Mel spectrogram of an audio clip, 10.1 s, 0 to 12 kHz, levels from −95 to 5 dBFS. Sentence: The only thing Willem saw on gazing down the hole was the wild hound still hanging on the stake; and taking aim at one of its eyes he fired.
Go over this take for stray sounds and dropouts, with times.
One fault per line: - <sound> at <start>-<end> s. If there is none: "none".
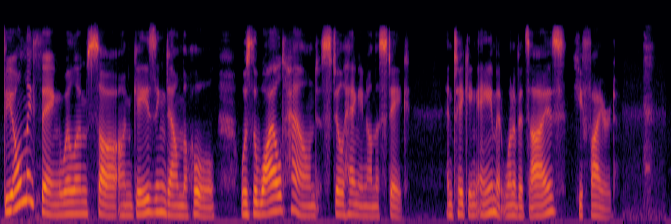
- breath at 9.6-9.9 s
